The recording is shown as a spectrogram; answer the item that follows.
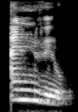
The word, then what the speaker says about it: NVU: इनू आप किदा प्रोनाउंस कर सकते हैं, आप इनू प्रोनाउंस करते हैं एज ए NVU, ठीक है।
